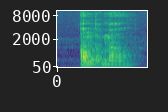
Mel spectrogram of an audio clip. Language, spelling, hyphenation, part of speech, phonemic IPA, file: Dutch, andermaal, an‧der‧maal, adverb, /ˈɑn.dərˌmaːl/, Nl-andermaal.ogg
- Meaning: once again, for the second time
